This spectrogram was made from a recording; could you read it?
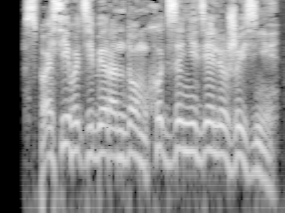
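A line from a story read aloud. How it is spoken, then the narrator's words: Loud bark. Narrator (Russian): гаркнул он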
